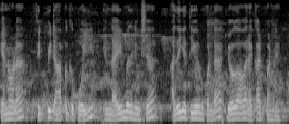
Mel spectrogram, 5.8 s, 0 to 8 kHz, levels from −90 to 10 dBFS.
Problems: constant background noise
